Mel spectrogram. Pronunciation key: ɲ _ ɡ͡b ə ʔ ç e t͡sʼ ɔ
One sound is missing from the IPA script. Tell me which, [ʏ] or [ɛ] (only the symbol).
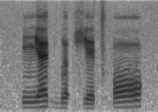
ɛ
